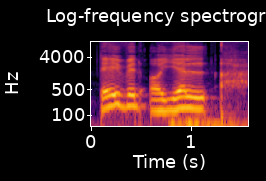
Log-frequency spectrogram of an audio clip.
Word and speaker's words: David Oyelowo: How do you pronounce it? David Oyelowo.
